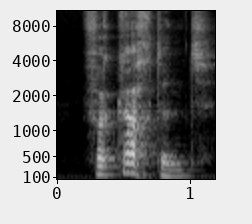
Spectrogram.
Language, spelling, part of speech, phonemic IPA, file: Dutch, verkrachtend, verb, /vər.ˈkrɑx.tənt/, Nl-verkrachtend.ogg
- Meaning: present participle of verkrachten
